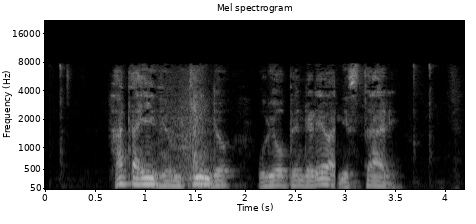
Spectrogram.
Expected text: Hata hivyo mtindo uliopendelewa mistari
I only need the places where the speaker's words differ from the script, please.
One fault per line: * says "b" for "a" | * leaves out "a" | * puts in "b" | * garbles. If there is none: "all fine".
all fine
